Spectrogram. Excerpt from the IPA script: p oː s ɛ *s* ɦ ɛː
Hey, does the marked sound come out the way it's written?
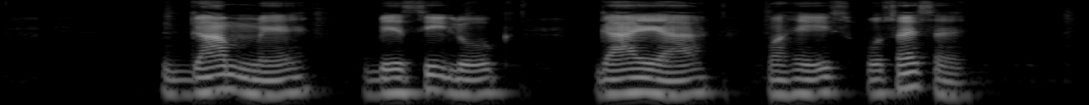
yes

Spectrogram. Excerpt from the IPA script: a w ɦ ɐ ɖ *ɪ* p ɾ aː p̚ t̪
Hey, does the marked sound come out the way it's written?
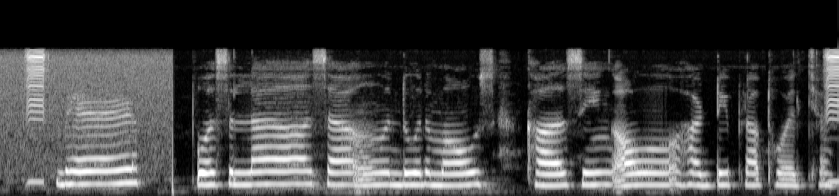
no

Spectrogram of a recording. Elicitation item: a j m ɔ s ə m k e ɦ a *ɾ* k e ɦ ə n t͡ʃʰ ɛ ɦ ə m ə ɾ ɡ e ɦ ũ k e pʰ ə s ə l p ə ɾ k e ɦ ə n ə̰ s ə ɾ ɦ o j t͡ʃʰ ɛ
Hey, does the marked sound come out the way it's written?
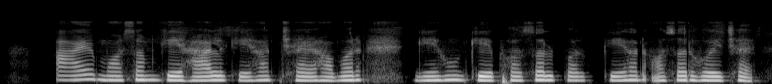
no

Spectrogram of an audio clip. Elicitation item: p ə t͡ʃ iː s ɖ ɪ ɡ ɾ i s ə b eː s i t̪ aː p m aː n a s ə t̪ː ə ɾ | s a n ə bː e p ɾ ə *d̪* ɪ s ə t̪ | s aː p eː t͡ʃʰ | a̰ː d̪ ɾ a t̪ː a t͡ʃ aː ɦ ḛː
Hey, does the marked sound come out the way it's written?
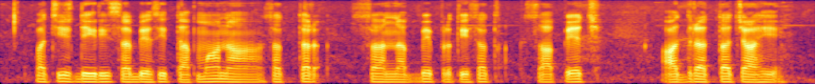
no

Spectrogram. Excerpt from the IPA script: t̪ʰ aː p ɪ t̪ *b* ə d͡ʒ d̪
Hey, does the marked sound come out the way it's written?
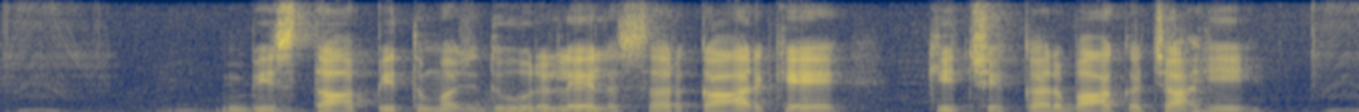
no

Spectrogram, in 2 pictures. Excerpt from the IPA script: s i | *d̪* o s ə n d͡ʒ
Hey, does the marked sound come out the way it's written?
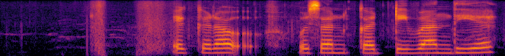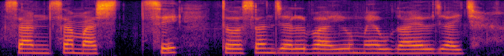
no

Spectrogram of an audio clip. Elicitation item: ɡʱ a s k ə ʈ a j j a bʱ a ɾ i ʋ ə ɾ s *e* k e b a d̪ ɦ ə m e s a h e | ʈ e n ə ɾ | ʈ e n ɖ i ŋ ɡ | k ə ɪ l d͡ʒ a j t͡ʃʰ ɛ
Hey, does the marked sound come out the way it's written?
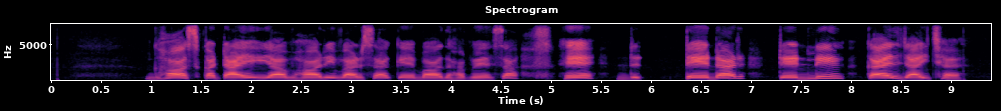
no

